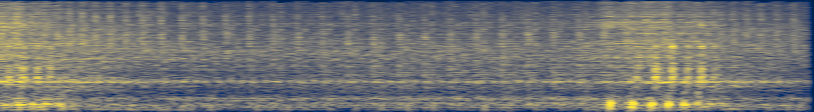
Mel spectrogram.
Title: Mini Rod Knock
